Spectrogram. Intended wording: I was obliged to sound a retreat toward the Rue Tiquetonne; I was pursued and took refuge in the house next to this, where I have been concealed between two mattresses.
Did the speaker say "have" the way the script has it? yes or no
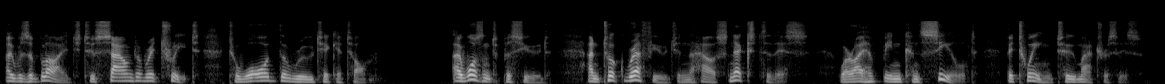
yes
